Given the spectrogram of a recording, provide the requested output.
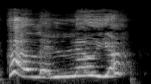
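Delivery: very high, loud, drawn-out cry; yelled. Acted. Grandpa Joe rejoicing, very high slow yell. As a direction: cry it to the heavens. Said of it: "yelled Grandpa Joe".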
